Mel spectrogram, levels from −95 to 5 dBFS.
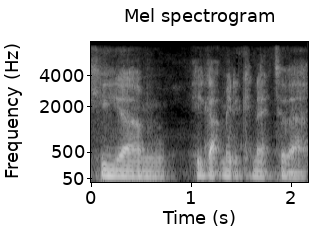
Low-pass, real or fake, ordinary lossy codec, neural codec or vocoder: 7.2 kHz; real; AAC, 48 kbps; none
